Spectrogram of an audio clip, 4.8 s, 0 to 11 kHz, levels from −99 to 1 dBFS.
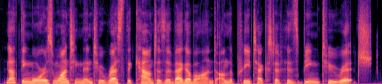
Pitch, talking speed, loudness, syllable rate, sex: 175 Hz, 250 wpm, -19 LUFS, 5.8 syllables/s, female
